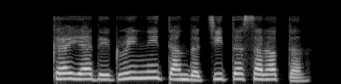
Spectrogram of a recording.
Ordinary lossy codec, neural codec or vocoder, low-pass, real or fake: Opus, 32 kbps; codec, 16 kHz in and 24 kHz out, 0.4 kbps, LongCat-Audio-Codec, two codebook decoder; 9.9 kHz; fake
